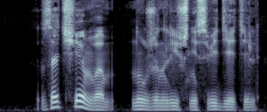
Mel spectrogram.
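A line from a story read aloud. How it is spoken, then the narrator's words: Through gritted teeth. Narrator (Russian): сквозь зубы процедил Стоянович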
